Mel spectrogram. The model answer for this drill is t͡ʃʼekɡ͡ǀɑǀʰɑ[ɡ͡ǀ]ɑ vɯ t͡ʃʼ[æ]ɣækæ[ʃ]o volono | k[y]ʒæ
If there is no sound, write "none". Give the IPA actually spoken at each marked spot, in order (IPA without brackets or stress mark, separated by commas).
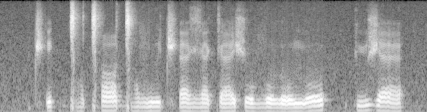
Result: ɡ͡ǀ, æ, ʃ, y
